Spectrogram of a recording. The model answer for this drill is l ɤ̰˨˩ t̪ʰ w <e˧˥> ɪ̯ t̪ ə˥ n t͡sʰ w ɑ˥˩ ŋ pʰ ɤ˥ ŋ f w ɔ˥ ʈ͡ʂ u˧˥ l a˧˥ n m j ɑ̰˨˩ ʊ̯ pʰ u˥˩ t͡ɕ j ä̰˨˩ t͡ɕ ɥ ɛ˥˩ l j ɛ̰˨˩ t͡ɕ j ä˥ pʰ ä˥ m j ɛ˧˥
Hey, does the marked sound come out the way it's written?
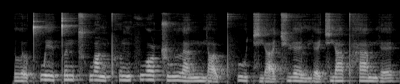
no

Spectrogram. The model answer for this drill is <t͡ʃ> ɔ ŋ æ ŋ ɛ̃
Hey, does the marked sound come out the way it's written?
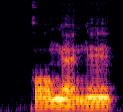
no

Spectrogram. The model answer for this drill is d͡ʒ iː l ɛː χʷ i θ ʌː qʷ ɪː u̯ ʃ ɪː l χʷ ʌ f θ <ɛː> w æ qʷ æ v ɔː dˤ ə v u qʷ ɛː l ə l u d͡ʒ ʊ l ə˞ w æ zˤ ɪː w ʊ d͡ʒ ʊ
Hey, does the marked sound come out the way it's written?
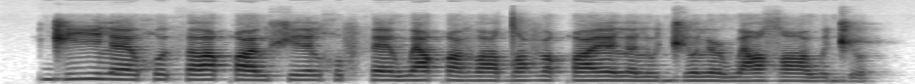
yes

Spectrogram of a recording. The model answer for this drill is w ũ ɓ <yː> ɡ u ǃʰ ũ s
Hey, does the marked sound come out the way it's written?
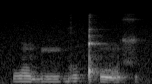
yes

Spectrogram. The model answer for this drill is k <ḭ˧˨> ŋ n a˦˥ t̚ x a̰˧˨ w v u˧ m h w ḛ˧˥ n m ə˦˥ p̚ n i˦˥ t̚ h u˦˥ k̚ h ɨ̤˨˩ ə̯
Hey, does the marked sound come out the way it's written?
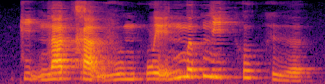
yes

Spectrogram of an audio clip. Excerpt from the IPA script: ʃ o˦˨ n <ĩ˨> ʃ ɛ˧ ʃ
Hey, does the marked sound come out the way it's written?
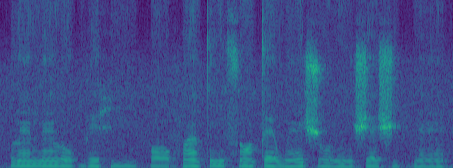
yes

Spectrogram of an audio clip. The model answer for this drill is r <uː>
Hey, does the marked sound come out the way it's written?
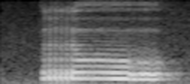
yes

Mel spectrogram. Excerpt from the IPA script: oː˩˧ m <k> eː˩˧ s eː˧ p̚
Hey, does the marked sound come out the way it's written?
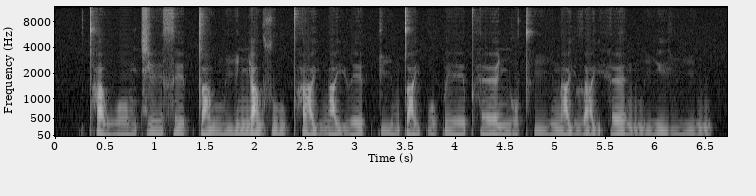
no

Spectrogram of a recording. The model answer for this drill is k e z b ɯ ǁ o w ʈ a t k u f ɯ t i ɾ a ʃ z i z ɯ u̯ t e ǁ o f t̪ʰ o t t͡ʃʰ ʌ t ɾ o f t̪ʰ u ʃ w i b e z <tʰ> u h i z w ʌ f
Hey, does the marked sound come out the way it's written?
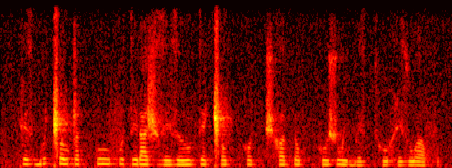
yes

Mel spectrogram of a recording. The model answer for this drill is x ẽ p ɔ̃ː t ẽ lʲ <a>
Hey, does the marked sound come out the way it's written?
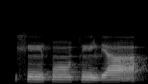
no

